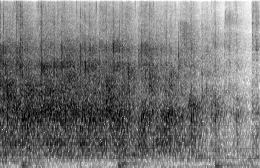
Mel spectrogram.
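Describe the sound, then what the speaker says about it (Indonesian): Classroom applause for a student at a nursing academy lesson in Medan, a dense steady patter of clapping from a group that holds loud for about three seconds and eases slightly toward the end. "Kita beri aplaus untuk Sentrius."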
